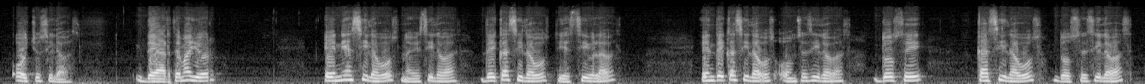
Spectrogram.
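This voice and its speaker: A male teacher walks students through a lesson, patient and explanatory, pausing to think aloud. His voice sits a little high for a man and carries a gravelly edge. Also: a little mellow. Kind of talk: recorded school lesson.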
